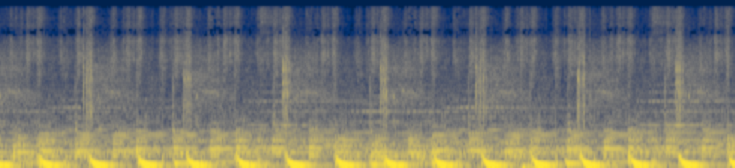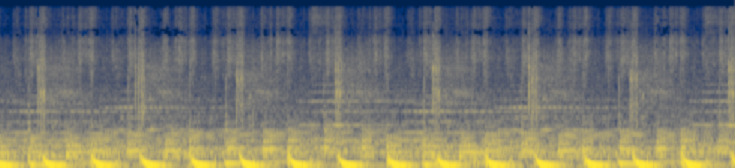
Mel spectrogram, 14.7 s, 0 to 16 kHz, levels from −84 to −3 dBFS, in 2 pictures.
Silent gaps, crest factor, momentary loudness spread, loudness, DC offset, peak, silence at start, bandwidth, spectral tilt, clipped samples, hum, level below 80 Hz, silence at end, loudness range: none; 10 dB; 3 LU; -12 LUFS; under 0.1%; 0 dBFS; 0 s; 13 kHz; -7 dB/octave; under 0.1%; none; -10 dBFS; 0 s; 0 LU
